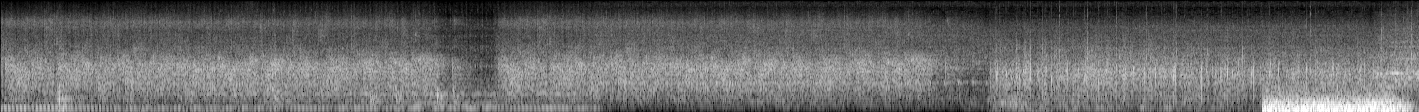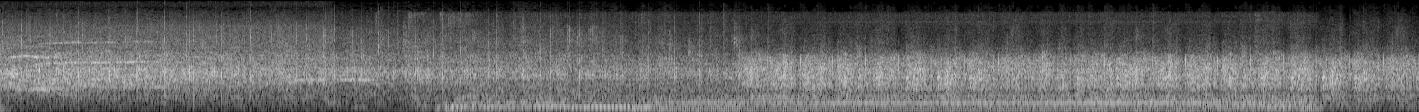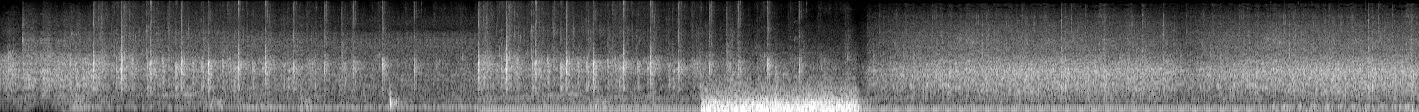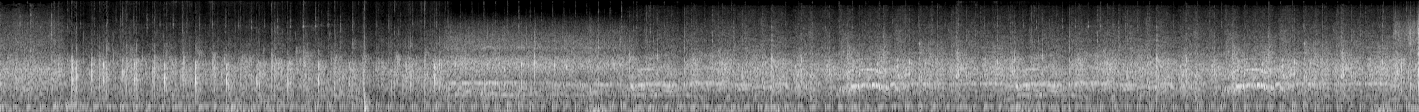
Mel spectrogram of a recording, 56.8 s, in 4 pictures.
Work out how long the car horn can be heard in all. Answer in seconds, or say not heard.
3 s.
